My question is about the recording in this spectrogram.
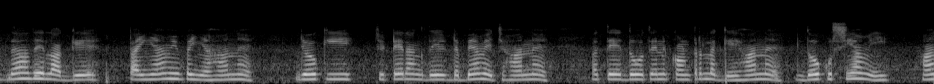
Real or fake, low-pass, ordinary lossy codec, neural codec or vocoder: real; 7.2 kHz; none; none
